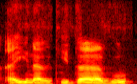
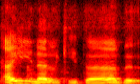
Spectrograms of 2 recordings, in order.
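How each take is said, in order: First: The last word ends with a short vowel. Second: The last word ends on a bare consonant. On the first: The final case vowel is pronounced. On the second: The phrase ends in pause form.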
